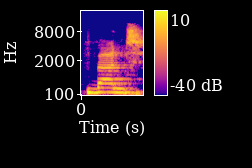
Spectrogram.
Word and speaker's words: bund: And it sounds like the little, how do you pronounce it, bund or bund? What's the bund? Yeah, we call it a bund.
